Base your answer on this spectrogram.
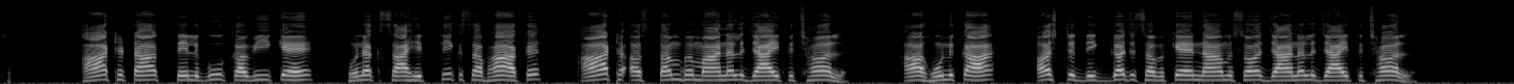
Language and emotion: Maithili, neutral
